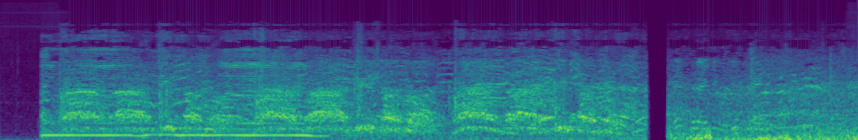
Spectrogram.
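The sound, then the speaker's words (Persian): A large crowd chants and shouts together in rhythmic waves at the grave of Saeed Mohammadi in Eslamabad-e Gharb, loud and continuous, with a steady low hum beneath during the first few seconds and a brief cut before the chanting resumes. “در اسلام آباد غرب سعید محمدی، ما از مزارش صدایی داریم که میشنویم.”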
